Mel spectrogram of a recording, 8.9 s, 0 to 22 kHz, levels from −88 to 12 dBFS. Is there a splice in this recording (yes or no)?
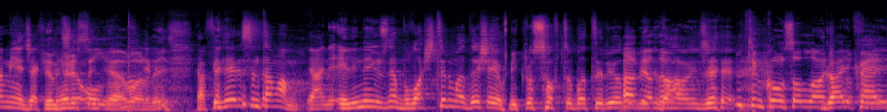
yes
